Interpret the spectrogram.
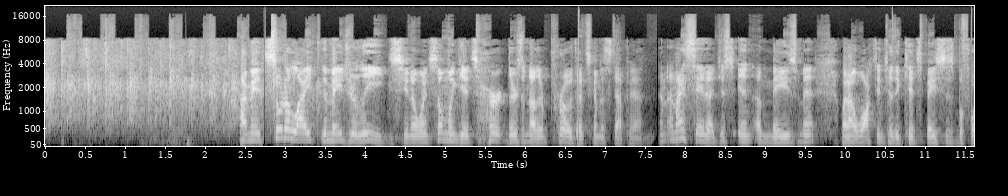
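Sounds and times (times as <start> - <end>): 
audience applause: 0.0 - 2.8
speech: 2.4 - 11.6.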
